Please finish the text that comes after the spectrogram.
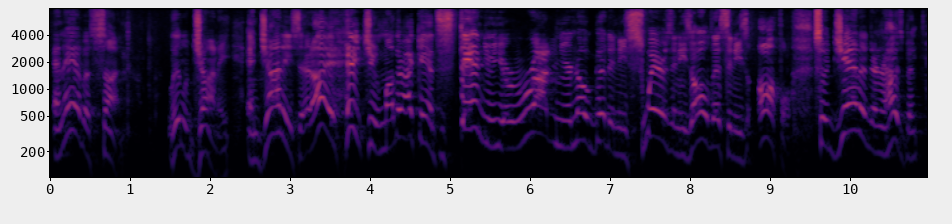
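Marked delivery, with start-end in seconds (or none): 3.3-7.0 high-pitched imitation of a raging son; exaggerated bratty outburst, pitched up; mock angry child. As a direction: throw a hammed-up tantrum at your mother.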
